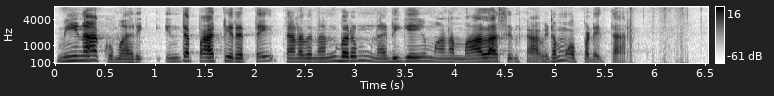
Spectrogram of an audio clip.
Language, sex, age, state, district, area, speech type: Tamil, female, 60+, Tamil Nadu, Erode, rural, read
